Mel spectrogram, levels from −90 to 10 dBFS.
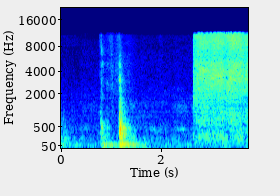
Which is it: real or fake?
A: fake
